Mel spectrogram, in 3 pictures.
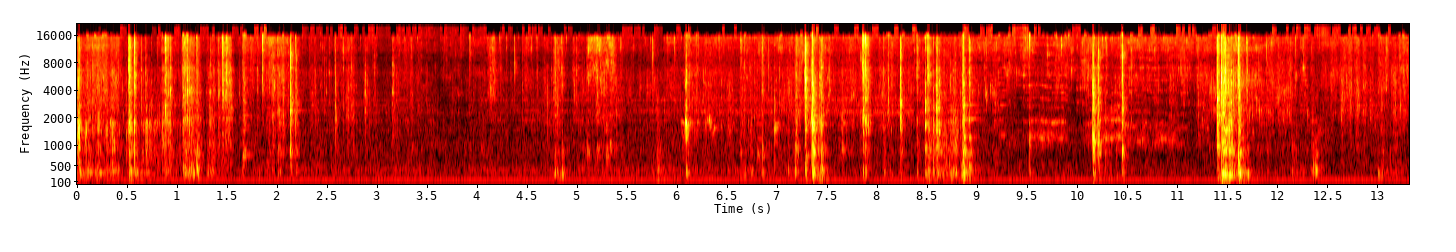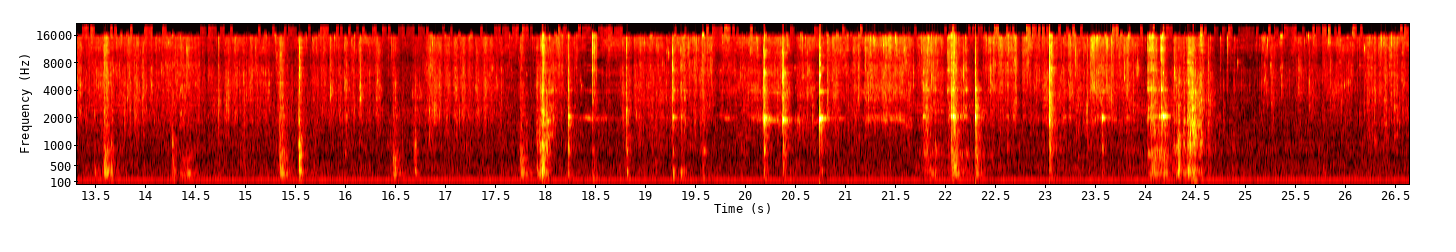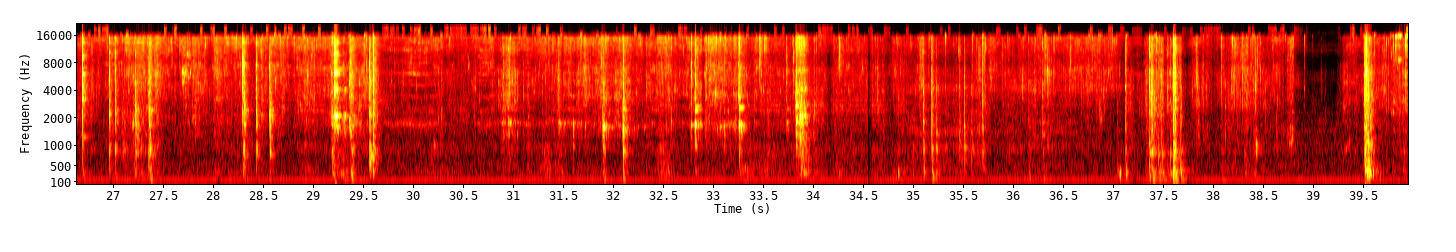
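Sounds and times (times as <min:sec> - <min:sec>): dishes clinking in a sink: 0:17.8 - 0:24.7, 0:28.2 - 0:34.1.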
